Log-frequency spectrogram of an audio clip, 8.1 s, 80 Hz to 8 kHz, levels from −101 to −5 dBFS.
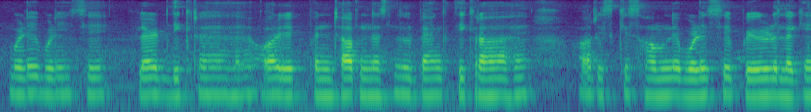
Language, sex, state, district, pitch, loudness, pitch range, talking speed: Hindi, male, Uttar Pradesh, Varanasi, 160 Hz, -32 LUFS, 160-165 Hz, 160 wpm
